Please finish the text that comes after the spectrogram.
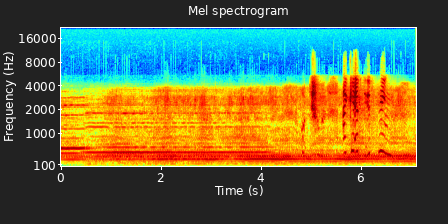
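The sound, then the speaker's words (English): A propeller airplane engine drones steadily and loudly throughout, flying in rough weather and about to land, a constant humming roar as if heard from inside the cabin, with brief voices rising over it near the end. “Now, don't worry. I don't need lights to land.”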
